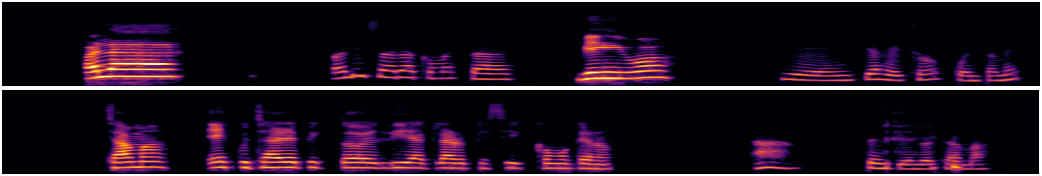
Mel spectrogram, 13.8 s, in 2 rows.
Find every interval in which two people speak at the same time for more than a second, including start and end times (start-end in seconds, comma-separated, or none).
none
